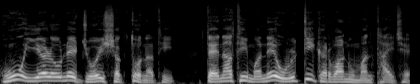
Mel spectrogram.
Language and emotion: Gujarati, disgusted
